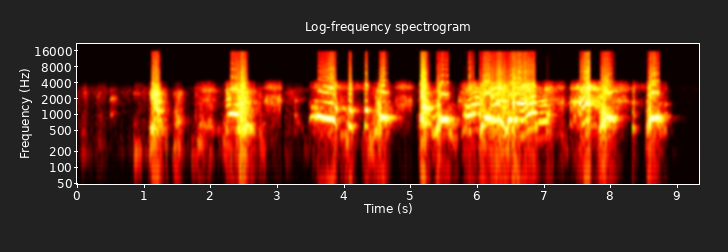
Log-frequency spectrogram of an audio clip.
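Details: Pet beagle Bella going mad at Cassie, an old, grumpy 12-year-old black labrador that won't play, caught on a phone camera: sharp yapping barks and yips in irregular bursts, overlapped by laughter and people talking throughout.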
